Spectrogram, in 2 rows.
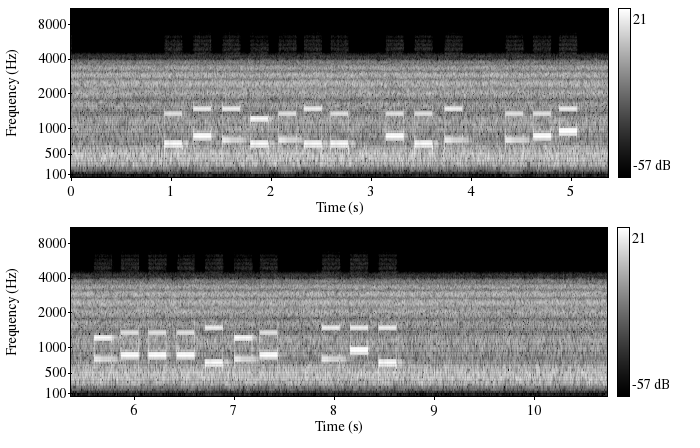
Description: DTMF, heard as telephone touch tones, dialled by hand, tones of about 180 ms, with phone line noise. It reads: 2961532 826 58# 4888348 6#3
